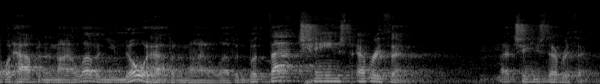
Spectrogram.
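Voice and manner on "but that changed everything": usual speaking voice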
